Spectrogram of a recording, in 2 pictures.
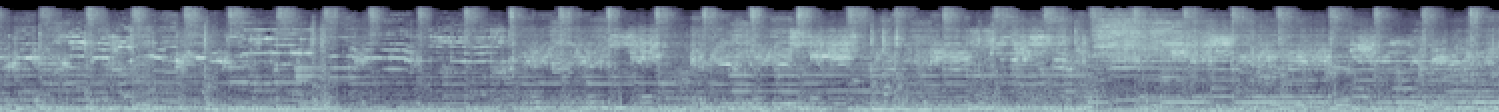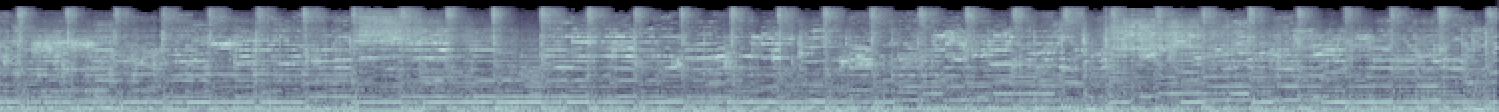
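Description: Live rock band playing, with electric guitars, electric bass and a drum kit keeping a steady beat. A sustained note is held from about eight seconds in.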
